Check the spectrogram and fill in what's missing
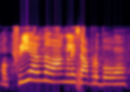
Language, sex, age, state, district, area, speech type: Tamil, female, 18-30, Tamil Nadu, Erode, urban, spontaneous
